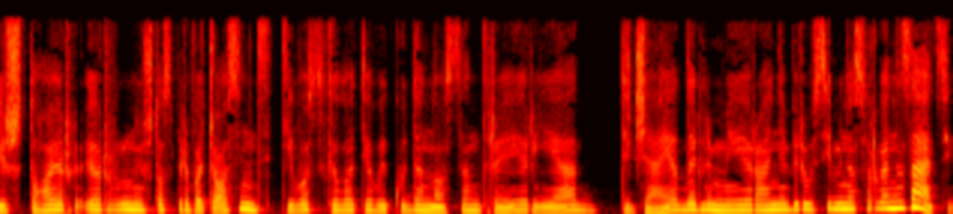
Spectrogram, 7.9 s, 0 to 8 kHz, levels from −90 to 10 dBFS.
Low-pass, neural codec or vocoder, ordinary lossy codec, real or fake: 7.2 kHz; none; MP3, 48 kbps; real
